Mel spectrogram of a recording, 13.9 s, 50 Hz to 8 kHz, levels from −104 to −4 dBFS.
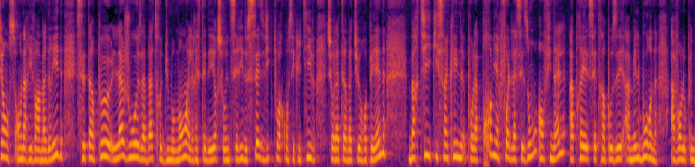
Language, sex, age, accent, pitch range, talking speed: French, female, 40-59, French, 200-245 Hz, 205 wpm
